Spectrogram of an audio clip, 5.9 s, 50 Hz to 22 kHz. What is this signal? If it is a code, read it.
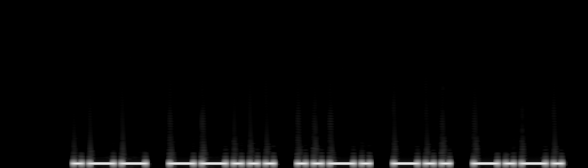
Morse code, heard as a keyed tone, about 15 wpm, 700 Hz. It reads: W7FDC
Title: USA Callsign DE Callsign - 5 Characters - 15wpm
